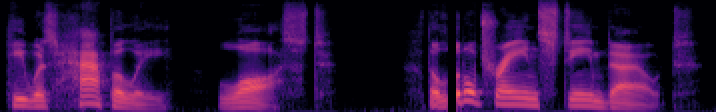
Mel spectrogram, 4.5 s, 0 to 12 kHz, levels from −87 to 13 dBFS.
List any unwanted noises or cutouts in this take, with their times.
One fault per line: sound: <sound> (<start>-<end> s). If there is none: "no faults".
sound: dropout (2.8-2.9 s)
